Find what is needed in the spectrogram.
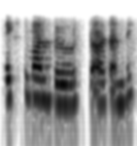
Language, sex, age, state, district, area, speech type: Telugu, female, 18-30, Andhra Pradesh, Visakhapatnam, urban, conversation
